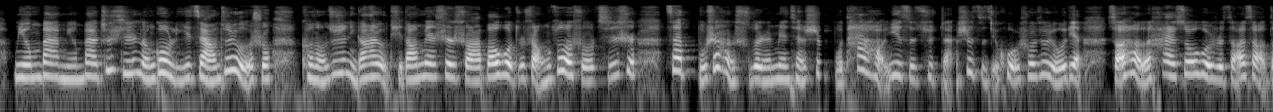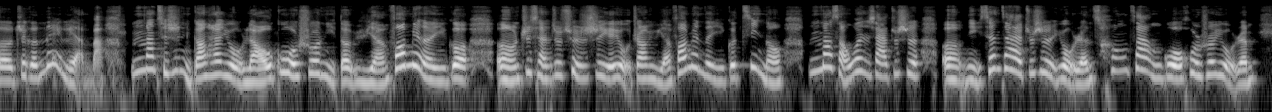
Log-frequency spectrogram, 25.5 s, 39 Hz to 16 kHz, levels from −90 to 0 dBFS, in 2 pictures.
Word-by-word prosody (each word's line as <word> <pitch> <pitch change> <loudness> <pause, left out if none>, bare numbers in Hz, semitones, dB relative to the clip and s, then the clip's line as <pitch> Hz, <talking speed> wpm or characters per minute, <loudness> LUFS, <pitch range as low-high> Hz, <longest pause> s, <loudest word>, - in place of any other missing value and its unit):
明 255 0 +1
白 270 -2 +2
明 230 0 -2
白， 265 -1 +1
就 370 - -2
是 385 - -2
直 315 -3 -3
接 320 - -2
能 240 -6 +1
够 320 0 +6
理 235 0 -3
解 255 +2 +3
啊， 215 -2 +5
就 235 - -4
是 - - +4
有 - - +6
的 - - +3
时 235 - -1
候 235 - +2 0.3
可 250 -2 -2
能 210 -1 0
就 300 - -6
是 320 +1 -2
你 255 -7 -3
刚 235 +3 +2
才 265 - +2
有 245 -3 +2
提 225 - -7
到 230 0 +3
面 265 0 +1
试 270 0 +1
的 255 - +3
时 250 -2 -2
候 220 - +5
啊， 215 - +2
包 260 +4 +5
括 275 -3 +6
就 240 - -4
是 245 - -13
找 - - +4
工 210 +5 -4
作 355 +7 +3
的 285 - +6
时 250 - -5
候， 215 0 0
其 215 +3 -11
实 275 - -3
是 295 -2 -1 0.3
在 365 -2 +3
不 345 -11 -5
是 430 - +2
很 200 - -2
熟 215 +1 -13
的 230 - +5
人 215 0 -1
面 230 0 -2
前， 215 -3 -3
是 290 +6 -6
不 280 0 -9
太 385 -3 -3
好 280 - -2
意 280 0 -3
思 235 -4 -6
去 230 +3 -11
展 250 - -9
示 340 -3 -6
自 305 - -13
己， - - -10
或 470 - 0
者 440 - -2
说 265 0 -2
就 285 +1 -5
有 445 - +3
点 - - +2 0.3
小 - - +7
小 - - +3
地 - - +4
害 290 -3 -1
羞， 295 +2 +1
或 255 -4 +5
者 - - -3
是 225 - -8
小 255 - +2
小 250 -2 0
地 220 0 +1
这 275 +6 -4
个 245 -1 +2
内 - - -8 0.2
敛 - - -2
吧。 - - -5 0.3
嗯， 340 +3 -6
那 390 0 0
其 330 - -5
实 345 +3 -5
你 355 - -5
刚 245 +2 +3
才 295 +2 0
有 235 -9 +2
聊 205 +3 +4
过 290 -1 +2
说 310 +3 -2
你 245 -9 -5
的 210 +2 +2
语 200 0 -7
言 190 +1 -1
方 425 - +5
面 480 -2 +3
的 235 -4 +3
一 210 0 -3
个， 225 -1 +5 0.3
呃， 220 -1 +2
之 330 +8 -5
前 260 -7 -2
就 285 +3 -6
确 275 - -3
实 235 - -4
是 270 +3 -5
也 230 -1 +3
有 250 - 0
这 245 - -4
样 240 0 -2
语 215 - -7
言 185 +1 -2
方 350 +4 +1
面 430 -6 -3
的 260 -3 -1
一 210 -2 -7
个 245 +2 +1
技 445 -7 -5
能。 195 -2 -2 0.2
嗯， 340 +3 -8
那 440 -1 +2
想 - - -1
问 350 0 -1
一 - - -11
下， 275 -2 -2
就 305 +4 -12
是， 295 -4 -2 0.2
呃， 230 -1 +2
你 220 -2 -4
现 385 - -3
在 380 -6 +2
就 315 - -9
是 320 -6 -2
有 235 - +2
人 185 +4 +1
称 365 +9 -11
赞 345 - -2
过， 240 -2 +5
或 315 - -4
者 280 - 0
说 290 +2 -3
有 285 - -1
人 190 +6 -1
255 Hz, 365 characters per minute, -22 LUFS, 230-310 Hz, 0.3 s, 小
